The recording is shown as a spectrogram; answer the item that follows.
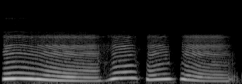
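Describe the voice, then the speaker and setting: A woman's voice: medium pitch, lively intonation, extremely slow, clear, resonant tone, no echo, narrow, tinny audio. A woman giving casual commentary as she plays a video game, often thinking aloud absent-mindedly. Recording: faint game music behind. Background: video game music.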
